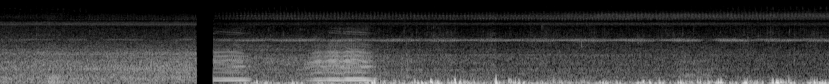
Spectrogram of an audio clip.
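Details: American bullfrog calling: two short, deep, droning notes like a low moo, about half a second each, over heavy low rumbling noise and a steady high whine.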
